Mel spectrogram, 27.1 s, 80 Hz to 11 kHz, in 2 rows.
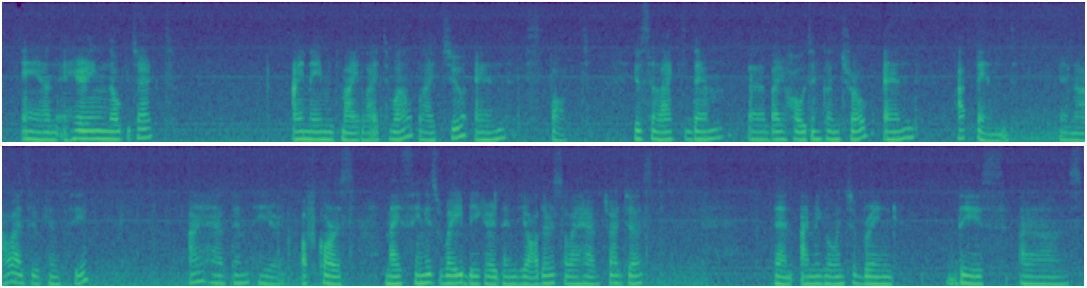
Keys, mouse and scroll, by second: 12.5 scroll down 5, 12.7 middle click, 13.2 scroll up 4, 13.5 middle click, 13.9-14.3 scroll up 2, 14.3 middle click, 14.5 scroll up 1, 15.3 middle click, 15.7 middle click, 15.7 scroll down 1, 16.2 middle click, 16.7 middle click, 21.0 scroll down 3, 21.3 middle click, 22.9 click.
